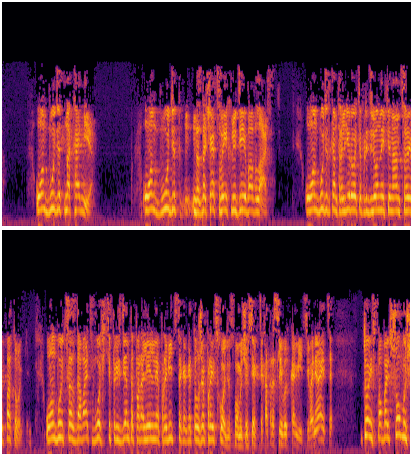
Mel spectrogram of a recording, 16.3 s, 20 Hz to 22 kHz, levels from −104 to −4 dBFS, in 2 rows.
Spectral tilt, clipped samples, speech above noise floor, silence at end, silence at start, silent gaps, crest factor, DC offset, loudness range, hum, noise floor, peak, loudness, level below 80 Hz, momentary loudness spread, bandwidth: -3.5 dB/octave; under 0.1%; 42 dB; 0 s; 0.65 s; none; 18 dB; under 0.1%; 2 LU; none; -61 dBFS; -2 dBFS; -19 LUFS; -56 dBFS; 4 LU; 8.2 kHz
